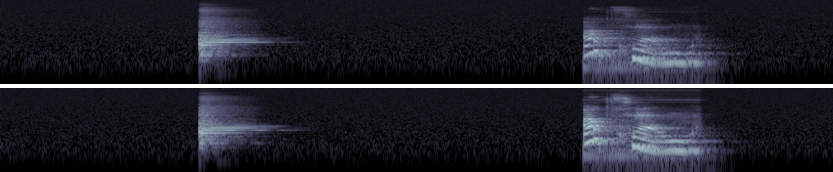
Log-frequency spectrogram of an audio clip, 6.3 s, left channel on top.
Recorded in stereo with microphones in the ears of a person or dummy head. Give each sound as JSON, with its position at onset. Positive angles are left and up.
{"t": 1.5, "sound": "a snare drum", "side_deg": -5, "distance_m": 1.8}
{"t": 4.4, "sound": "a child speaking", "side_deg": -45, "distance_m": 1.1}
